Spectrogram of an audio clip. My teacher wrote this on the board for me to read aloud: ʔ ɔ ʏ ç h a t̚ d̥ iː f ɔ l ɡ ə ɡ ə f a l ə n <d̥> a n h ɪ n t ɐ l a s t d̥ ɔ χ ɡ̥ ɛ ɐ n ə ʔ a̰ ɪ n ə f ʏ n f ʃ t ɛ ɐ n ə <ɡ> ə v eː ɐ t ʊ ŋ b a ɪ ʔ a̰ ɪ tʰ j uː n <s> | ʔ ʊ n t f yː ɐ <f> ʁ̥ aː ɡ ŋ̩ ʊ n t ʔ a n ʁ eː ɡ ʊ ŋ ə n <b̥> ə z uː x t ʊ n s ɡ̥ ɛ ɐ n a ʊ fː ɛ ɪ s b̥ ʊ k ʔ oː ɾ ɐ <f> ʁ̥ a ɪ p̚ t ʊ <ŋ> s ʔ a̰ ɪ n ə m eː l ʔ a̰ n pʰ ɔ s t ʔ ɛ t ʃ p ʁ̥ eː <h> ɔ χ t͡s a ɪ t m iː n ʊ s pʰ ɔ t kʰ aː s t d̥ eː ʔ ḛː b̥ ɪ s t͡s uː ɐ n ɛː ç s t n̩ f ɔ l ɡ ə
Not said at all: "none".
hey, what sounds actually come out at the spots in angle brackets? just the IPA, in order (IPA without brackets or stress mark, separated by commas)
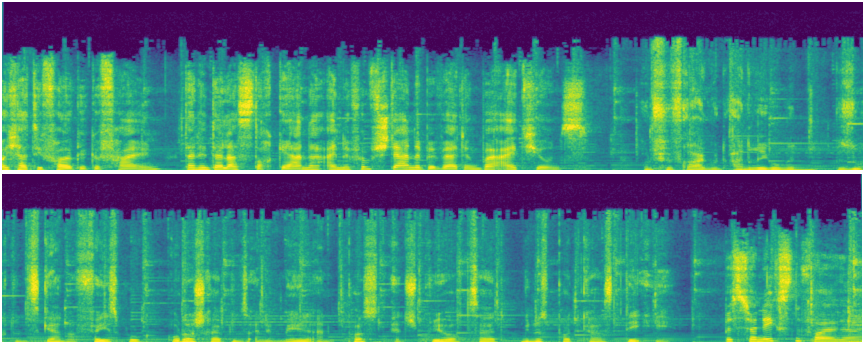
d̥, b, s, f, b̥, ʃ, n, h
